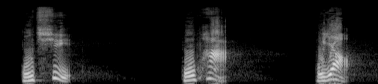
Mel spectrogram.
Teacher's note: 在去声前便阳平调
